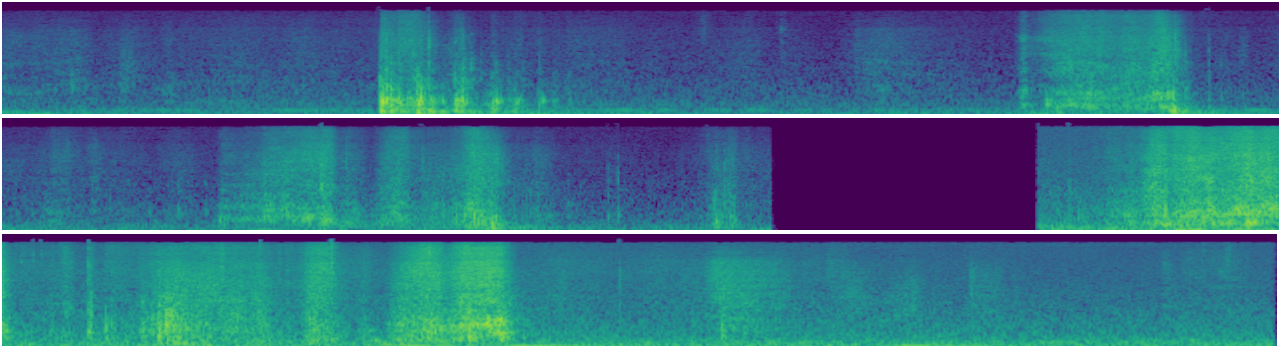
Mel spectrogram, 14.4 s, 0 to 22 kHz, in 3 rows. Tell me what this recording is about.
soil 15d darkshoes onoff
Taking dark shoes on/off on soil. Recorded with a ZOOM H2 in a basement of a house: a wooden container placed on a carpet filled with soil. Normalized with Audacity.
footstep, footsteps, step, steps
